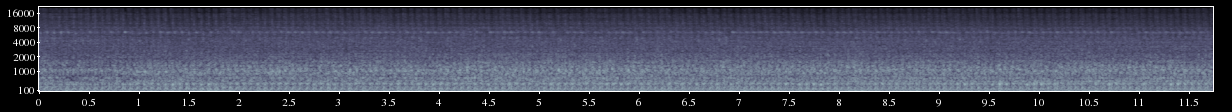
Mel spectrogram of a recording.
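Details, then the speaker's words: Mostly stock big single motorcycle on its stock exhaust, kept on a battery tender: steady, even idle thump with no knocks or misses; runs smooth and healthy. "It's still on the stock exhaust, so it doesn't sound real mean, but that bike is terrifying."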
